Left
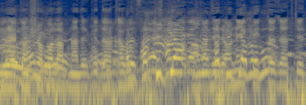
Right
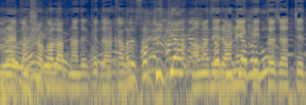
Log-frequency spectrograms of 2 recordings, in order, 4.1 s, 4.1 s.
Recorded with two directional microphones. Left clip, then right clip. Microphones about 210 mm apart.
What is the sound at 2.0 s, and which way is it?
Speech, 45° right (ahead or behind).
